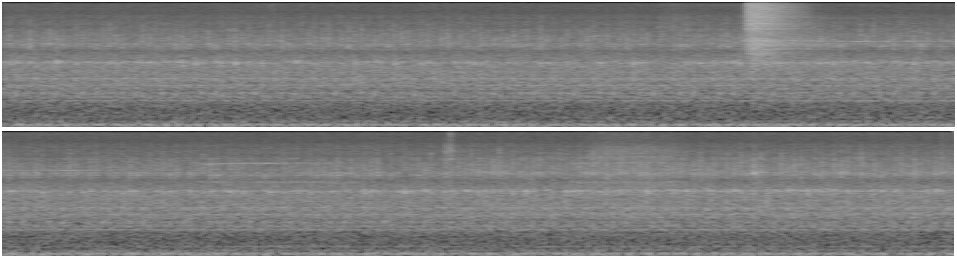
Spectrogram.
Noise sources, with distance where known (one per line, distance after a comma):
large-sounding engine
